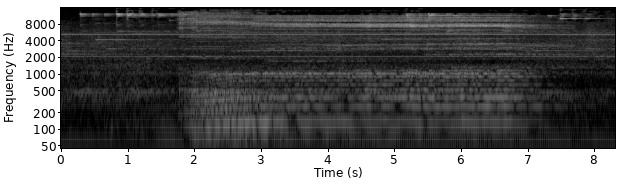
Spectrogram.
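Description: A man's voice chanting one long, low "Om", starting about two seconds in and held on a steady pitch for about five seconds before fading. Underneath is a steady background drone.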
